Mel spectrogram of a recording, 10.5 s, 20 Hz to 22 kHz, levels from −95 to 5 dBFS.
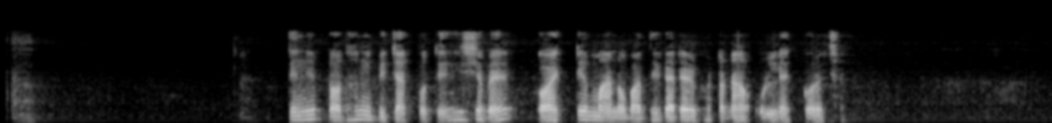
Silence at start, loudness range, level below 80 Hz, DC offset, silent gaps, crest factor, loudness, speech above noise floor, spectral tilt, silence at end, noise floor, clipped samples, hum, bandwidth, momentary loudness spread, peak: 2.9 s; 8 LU; -60 dBFS; under 0.1%; none; 20 dB; -21 LUFS; 59 dB; -5 dB/octave; 2.15 s; -80 dBFS; under 0.1%; none; 8 kHz; 9 LU; -2 dBFS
